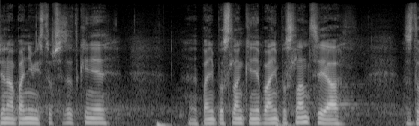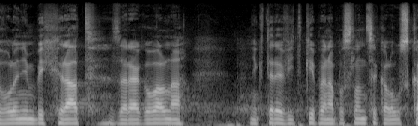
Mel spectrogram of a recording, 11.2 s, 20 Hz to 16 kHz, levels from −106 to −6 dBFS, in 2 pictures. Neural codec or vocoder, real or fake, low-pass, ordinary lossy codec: vocoder, 44.1 kHz, 128 mel bands every 256 samples, BigVGAN v2; fake; 14.4 kHz; AAC, 96 kbps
